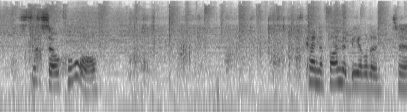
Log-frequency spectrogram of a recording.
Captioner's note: gravel crunching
